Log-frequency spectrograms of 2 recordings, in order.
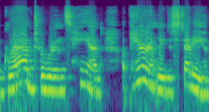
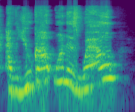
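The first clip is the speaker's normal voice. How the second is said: high, urgent, pleading stage whisper; 6 semitones higher than usual. Haroon answers the water genie near the Chupwalas, whispered. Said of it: "Haroon whispered".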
